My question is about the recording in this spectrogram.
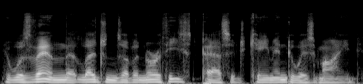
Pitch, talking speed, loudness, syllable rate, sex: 100 Hz, 215 wpm, -17 LUFS, 5.1 syllables/s, male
